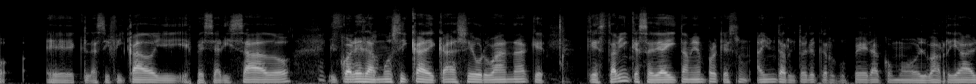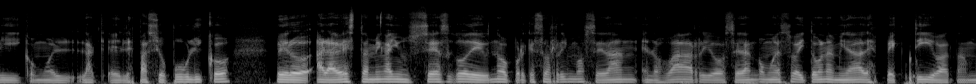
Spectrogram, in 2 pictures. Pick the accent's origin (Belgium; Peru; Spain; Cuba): Peru; Yo vengo de Perú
